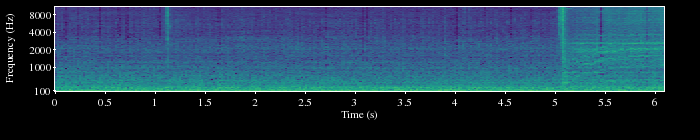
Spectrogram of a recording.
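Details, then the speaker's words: IH UD-16 diesel power unit on a 1945 Chevy truck, fuel at injectors confirmed: slow labored cranking with no start and no white smoke; owner suspects cranking too slow and dry cylinders and injectors. "I know I got fuel at the injectors but I had no white smoke or anything coming out of here cuz I think we're cranking over too slow plus everything is dry"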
